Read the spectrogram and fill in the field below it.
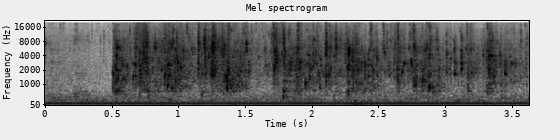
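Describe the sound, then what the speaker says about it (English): Water from a tap trickles and splashes over Shanghai baby bok choy being rinsed in a kitchen, starting abruptly and then running in an uneven, close, splattering stream, with no talking. "wash and clean some Shanghai baby Bok Choy"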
